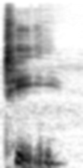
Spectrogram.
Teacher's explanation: it's aspirated it has that little push of air that you have to have going on to make the sound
